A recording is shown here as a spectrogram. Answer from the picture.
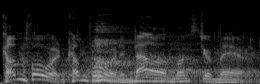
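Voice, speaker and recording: A man performs a put-on character voice, booming at a fairly high pitch and a moderate pace. There is a clear echo. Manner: commanding, regal.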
